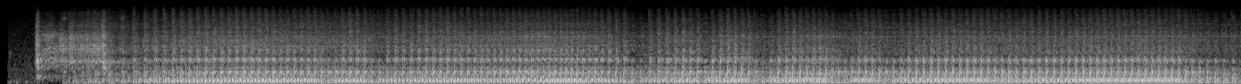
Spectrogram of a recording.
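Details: 1976 BMW R90/6 twin after rebuild, having sat over 10 years in the New Mexico desert; catches straight away and settles into an even, lumpy twin-cylinder idle with no knocks or rattles: normal start and idle.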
